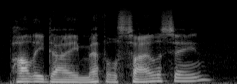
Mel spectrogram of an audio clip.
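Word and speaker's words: polydimethylsiloxane: In some cases, like wines, the, we don't have ingredients listed, but uh, some wines have polydimethylsilicene. – Did uh, I pronounce that right? Yes.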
